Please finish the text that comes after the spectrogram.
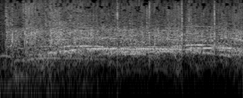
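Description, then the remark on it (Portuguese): An audience applauds steadily as Cláudio Manuel of Caceta e Planeta is introduced, a dense, even wash of many hands clapping at once that holds at a constant, fairly loud level from start to finish. “Pode aplaudir também.”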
